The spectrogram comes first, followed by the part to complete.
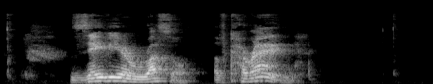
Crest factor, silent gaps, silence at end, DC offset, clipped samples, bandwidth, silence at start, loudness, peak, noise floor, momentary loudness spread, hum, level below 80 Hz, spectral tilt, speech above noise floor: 18 dB; none; 1.35 s; under 0.1%; under 0.1%; 11.5 kHz; 0.3 s; -14 LUFS; 0 dBFS; -77 dBFS; 21 LU; none; -52 dBFS; -5 dB/octave; 62 dB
